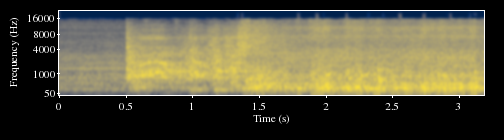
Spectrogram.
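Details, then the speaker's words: Chevrolet S-10 with a basically stock-configuration LS engine, first start: the starter spins briefly, then it catches cleanly into a loud, slightly rough cold idle. It is cold-blooded but should warm up and sound better; the start is normal. "It's a lot of cold-blooded, but it'll warm up and sound better."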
